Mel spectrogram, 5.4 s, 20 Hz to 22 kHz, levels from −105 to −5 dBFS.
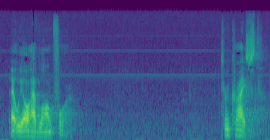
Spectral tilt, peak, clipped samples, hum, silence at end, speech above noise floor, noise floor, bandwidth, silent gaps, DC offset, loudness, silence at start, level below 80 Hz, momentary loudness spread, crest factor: -4 dB/octave; -12 dBFS; under 0.1%; none; 0.15 s; 34 dB; -65 dBFS; 16.5 kHz; none; under 0.1%; -32 LUFS; 0.2 s; -72 dBFS; 18 LU; 24 dB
